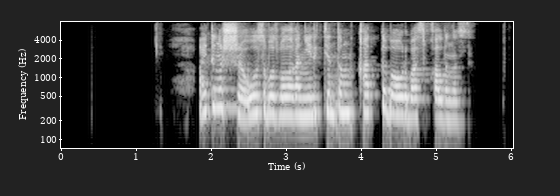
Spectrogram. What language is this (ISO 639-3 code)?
kaz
